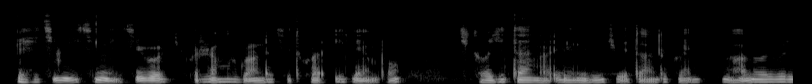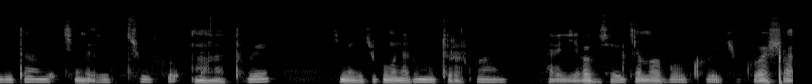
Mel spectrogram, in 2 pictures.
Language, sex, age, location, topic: Kinyarwanda, female, 18-24, Kigali, government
